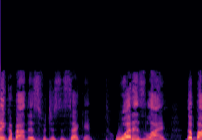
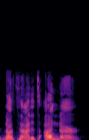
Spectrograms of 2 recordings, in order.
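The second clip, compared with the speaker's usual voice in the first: ordinary talk, nothing marked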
